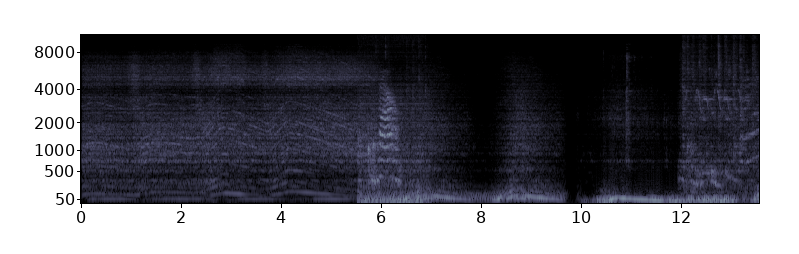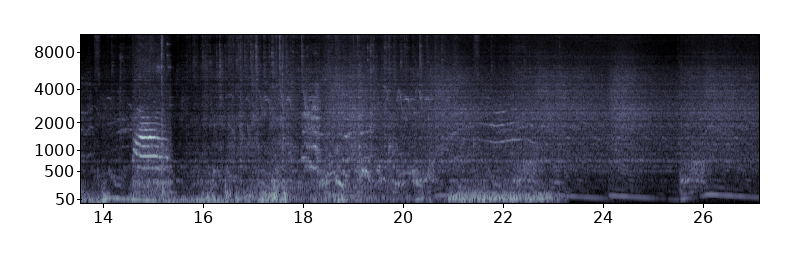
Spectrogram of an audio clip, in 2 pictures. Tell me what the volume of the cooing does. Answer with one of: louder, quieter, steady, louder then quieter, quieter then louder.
louder then quieter.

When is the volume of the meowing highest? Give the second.
15 s.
